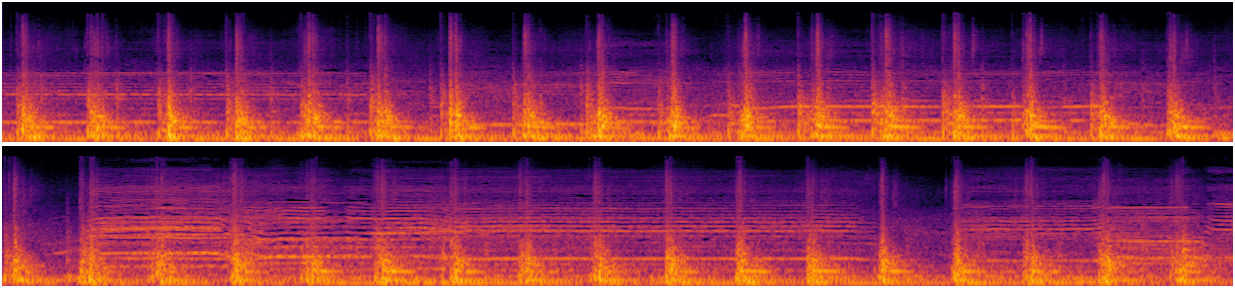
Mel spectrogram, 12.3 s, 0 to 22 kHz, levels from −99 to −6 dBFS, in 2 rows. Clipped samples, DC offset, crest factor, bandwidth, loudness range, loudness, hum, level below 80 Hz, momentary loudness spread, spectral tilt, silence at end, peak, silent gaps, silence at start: under 0.1%; under 0.1%; 20 dB; 13 kHz; 2 LU; -28 LUFS; none; -36 dBFS; 3 LU; -7 dB/octave; 0 s; -8 dBFS; none; 0 s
